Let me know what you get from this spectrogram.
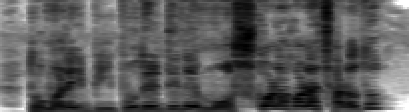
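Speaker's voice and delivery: angrily. Rudranath laughs loudly; the narrator answers him, angrily. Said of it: "আমাকে এইভাবে রেগে যেতে দেখে".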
